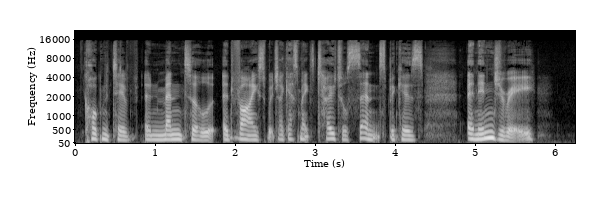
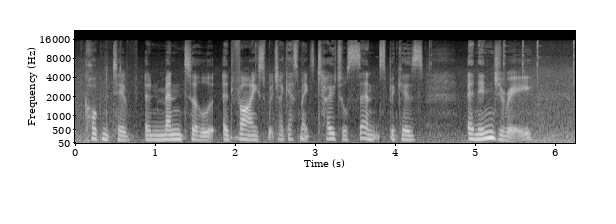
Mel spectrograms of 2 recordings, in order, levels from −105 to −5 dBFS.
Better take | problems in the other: first | wind noise on the microphone; occasional gusts; 20 dB below the speech

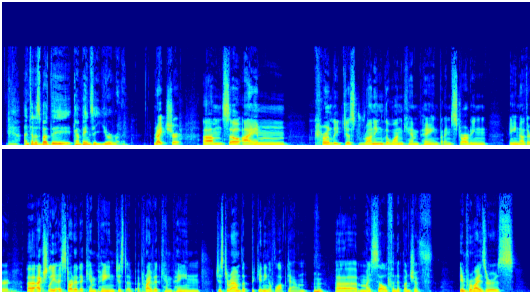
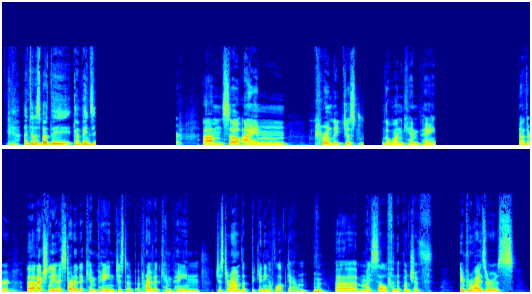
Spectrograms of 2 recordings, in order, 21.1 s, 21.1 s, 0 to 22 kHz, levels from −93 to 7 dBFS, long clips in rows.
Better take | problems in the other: first | audio cutting out; at 2 s for 1.5 s, at 7 s and at 8.5 s for 1.5 s

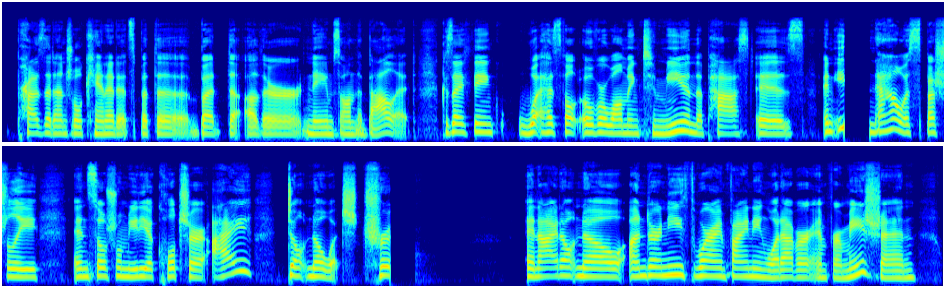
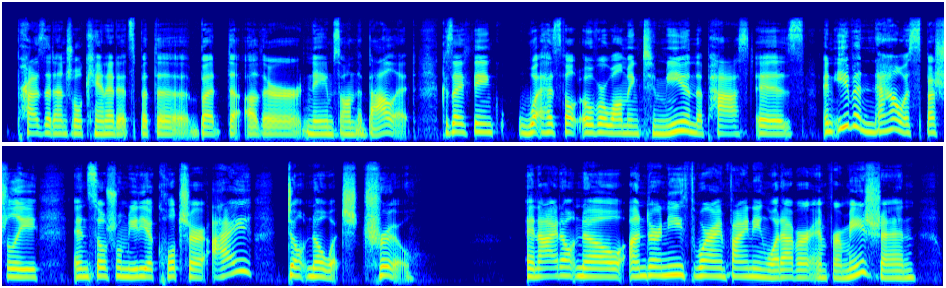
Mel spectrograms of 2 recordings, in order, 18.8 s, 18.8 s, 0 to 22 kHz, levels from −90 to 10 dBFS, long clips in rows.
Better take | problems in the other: second | audio cutting out; at 8.5 s and at 13 s

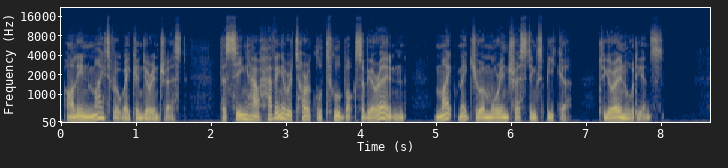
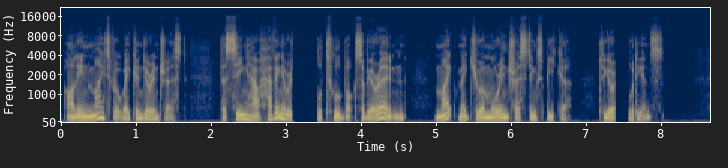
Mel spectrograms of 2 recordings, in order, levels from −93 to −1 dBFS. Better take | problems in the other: first | audio cutting out; at 3 s and at 7.5 s

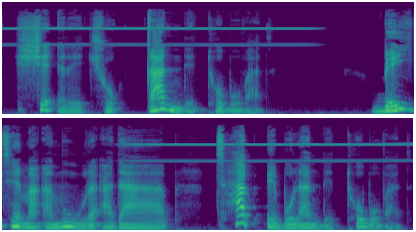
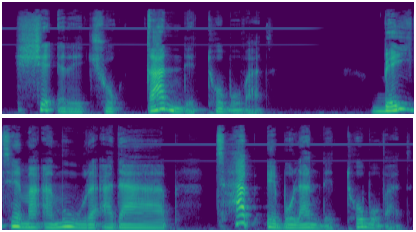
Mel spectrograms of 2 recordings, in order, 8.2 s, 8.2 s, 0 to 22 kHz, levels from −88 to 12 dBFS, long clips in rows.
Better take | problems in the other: second | high-pitched whine; loud; until 3 s and from 5.5 s on; 8.5 kHz, 9 dB below the speech; faint in the second

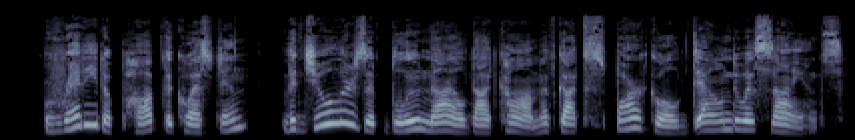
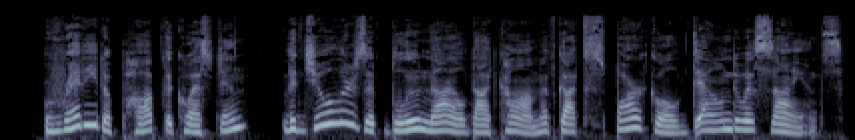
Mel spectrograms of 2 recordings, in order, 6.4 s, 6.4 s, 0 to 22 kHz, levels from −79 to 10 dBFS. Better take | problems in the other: second | thin; very; fading below 350 Hz

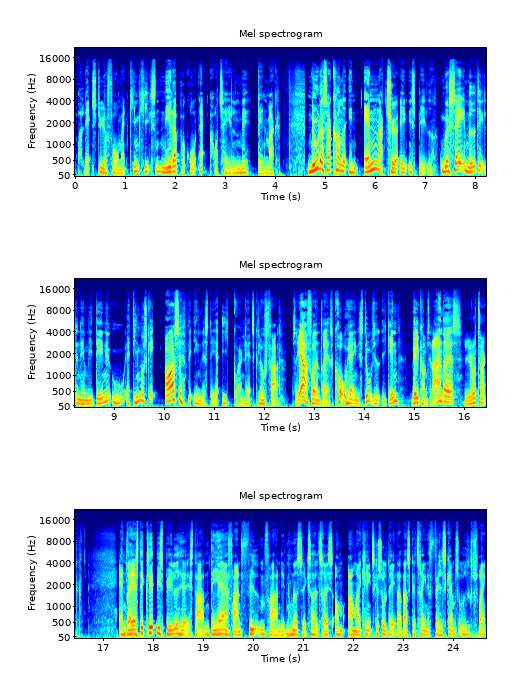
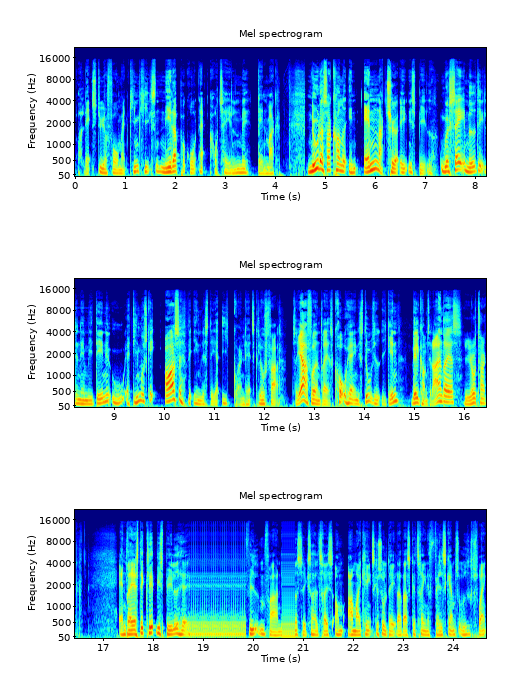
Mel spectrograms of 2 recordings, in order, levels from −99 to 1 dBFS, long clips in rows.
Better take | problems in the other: first | audio freezing; at 19 s for 1 s and at 21 s

